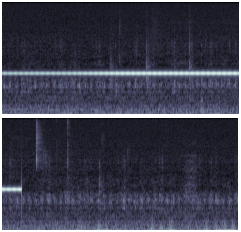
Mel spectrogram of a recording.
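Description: A steady, high-pitched ringing tone, an ear-ringing sound effect, grows louder and then cuts off suddenly about five seconds in, leaving a fainter, lower tone ringing on.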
